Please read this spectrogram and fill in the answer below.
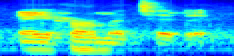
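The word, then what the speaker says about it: ahermatypic: plus an english part are there any alternate pronunciations it's just the one a hermetic a hermetic a h e r m a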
